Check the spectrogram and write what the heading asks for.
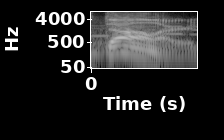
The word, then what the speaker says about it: Dollar: It's Dollar, Dollar. Dollar, huh? Yeah, rhymes with collar.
